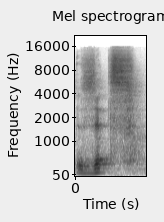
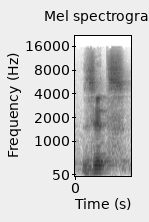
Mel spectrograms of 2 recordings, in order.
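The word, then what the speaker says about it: Sitz: be probably uh sit which is zits in German. That's how we say it. Zitz is sit. I say it again. zits. And when we train, I want to make a difference between zits and plots. So I emphasize the s a little bit. I would say zits.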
